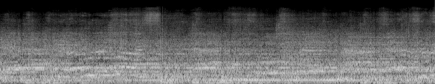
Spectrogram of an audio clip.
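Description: Many voices singing together, a large choir and crowd, over amplified backing music that holds a long low note.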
